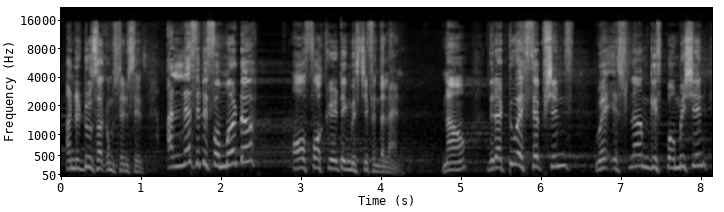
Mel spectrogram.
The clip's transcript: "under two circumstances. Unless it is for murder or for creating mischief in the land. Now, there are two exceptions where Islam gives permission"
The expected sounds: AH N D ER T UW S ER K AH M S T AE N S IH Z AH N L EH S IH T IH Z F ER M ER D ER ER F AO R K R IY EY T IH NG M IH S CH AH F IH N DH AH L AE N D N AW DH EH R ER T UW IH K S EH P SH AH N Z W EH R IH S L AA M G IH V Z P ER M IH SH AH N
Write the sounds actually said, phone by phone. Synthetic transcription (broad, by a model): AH N D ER T UW S ER K AH M S T AE N S IH Z AH N L EH S IH T IH Z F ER M ER D ER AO F AO R K R IY EY T IH NG M IH S CH AH F IH N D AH L AE N D N AW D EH R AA T UW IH K S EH P SH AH N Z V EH R IH S L AA M G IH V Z P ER M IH SH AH N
